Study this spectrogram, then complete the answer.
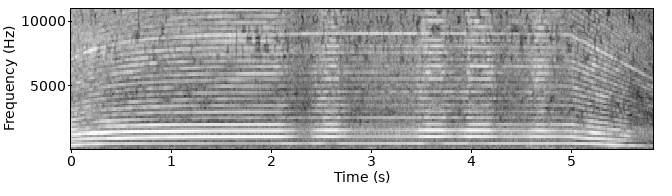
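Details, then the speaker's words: Dremel rotary tool running with steady whine and harsh raspy buzz, then winding down; motor field has worn into the plastic housing and vibrates loose, quiets when housing squeezed; fix is shimming the field. "as you can see the field in this it's just started to wear a little bit into the plastic allowing it to move around so that's why when i squeeze it just a little bit it would actually get quiet"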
